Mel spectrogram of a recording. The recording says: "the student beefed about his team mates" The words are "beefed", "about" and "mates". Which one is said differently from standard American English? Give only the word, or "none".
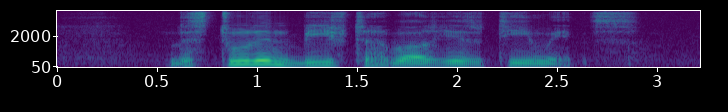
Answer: none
